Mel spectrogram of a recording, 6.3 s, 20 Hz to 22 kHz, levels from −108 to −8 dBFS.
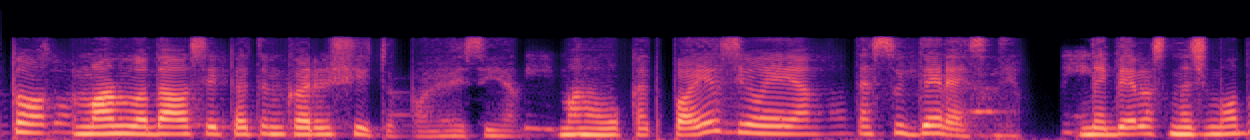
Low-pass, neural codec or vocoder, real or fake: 7.2 kHz; codec, 16 kHz, 0.5 kbps, X-Codec, HuBERT features, trained on general audio; fake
